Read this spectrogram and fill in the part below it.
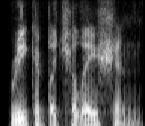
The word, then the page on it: Recapitulation: American English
